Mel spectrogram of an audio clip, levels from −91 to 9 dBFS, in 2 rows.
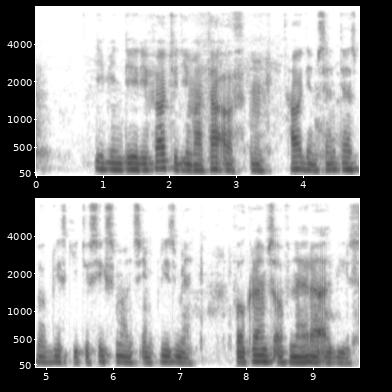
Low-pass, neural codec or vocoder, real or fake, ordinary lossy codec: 7.2 kHz; vocoder, 22.05 kHz, 80 mel bands, Vocos; fake; AAC, 48 kbps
